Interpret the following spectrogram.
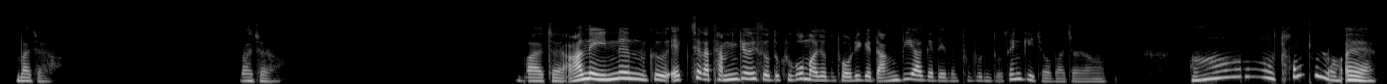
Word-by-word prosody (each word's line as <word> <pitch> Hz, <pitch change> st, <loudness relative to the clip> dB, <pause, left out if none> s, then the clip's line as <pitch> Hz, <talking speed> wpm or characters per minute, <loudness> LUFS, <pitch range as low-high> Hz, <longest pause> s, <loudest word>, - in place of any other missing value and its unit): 맞아요. 150 Hz, -6 st, -7 dB, 1.9 s
맞아요. 155 Hz, -3 st, -10 dB, 2.3 s
맞아요. 160 Hz, -3 st, -4 dB
안에 235 Hz, +6 st, +7 dB
있는 250 Hz, 0 st, +5 dB
그 210 Hz, -2 st, 0 dB
액체가 230 Hz, +5 st, +1 dB
담겨 230 Hz, +4 st, 0 dB
있어도 220 Hz, -6 st, 0 dB
그것마저도 205 Hz, -4 st, -2 dB
버리게 190 Hz, +2 st, -3 dB
낭비하게 200 Hz, +4 st, -2 dB
되는 165 Hz, -2 st, -11 dB
부분도 170 Hz, -1 st, -19 dB
생기죠. 210 Hz, -, -7 dB
맞아요. 130 Hz, 0 st, -17 dB, 0.8 s
아 285 Hz, -, -2 dB, 0.4 s
텀블러. 360 Hz, -, -3 dB
예 175 Hz, -5 st, +5 dB
195 Hz, 215 characters per minute, -23 LUFS, 160-240 Hz, 2.3 s, 안에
